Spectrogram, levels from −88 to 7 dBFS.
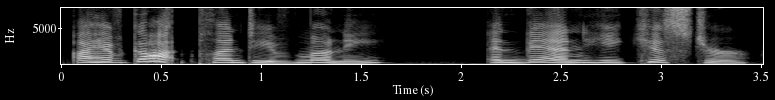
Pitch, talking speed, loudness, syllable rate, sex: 240 Hz, 190 wpm, -19 LUFS, 5.0 syllables/s, female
